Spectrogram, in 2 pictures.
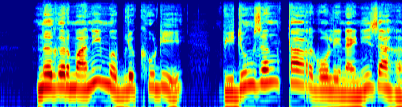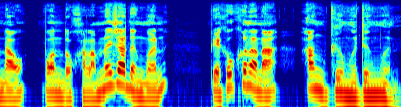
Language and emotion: Bodo, surprised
